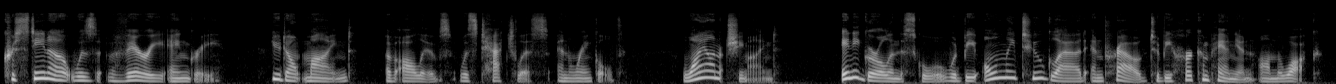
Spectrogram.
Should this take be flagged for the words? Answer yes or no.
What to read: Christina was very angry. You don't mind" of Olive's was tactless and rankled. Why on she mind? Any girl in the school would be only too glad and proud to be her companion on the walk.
no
